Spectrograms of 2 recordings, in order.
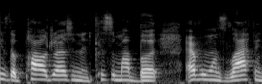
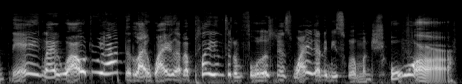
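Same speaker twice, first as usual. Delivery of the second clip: high, louder, exasperated plea; high-pitched protest; 14 semitones higher, 4 dB louder than usual. Retold or imitated. Student to her laughing crush, high exasperated protest.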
